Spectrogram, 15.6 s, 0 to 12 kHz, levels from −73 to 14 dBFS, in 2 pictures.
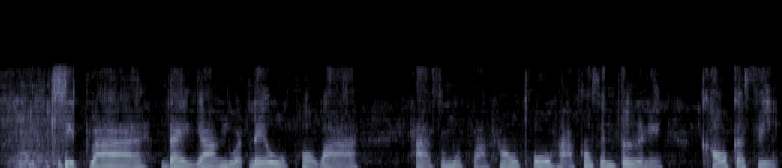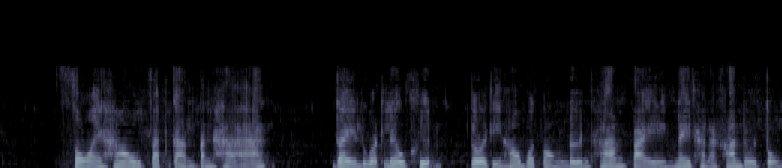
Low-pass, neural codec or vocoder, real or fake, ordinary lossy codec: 7.2 kHz; codec, 16 kHz, 4.8 kbps, FACodec; fake; AAC, 64 kbps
